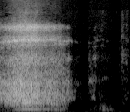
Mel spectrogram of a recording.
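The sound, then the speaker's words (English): A slow inhale during a yoga exercise, taken while bowing forward: a soft, airy breath lasting about a second and a half that fades out, followed by a few faint small noises. “Breathe in, bow forward.”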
